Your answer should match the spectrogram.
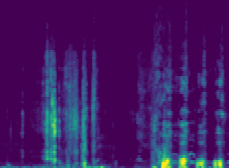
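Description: Someone bites into a crisp, washed apple: a sharp crunch, then several more crunchy bursts of chewing at moderate loudness.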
